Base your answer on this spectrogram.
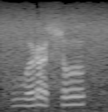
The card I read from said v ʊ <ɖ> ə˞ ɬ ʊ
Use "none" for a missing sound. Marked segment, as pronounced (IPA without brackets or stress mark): ɽ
